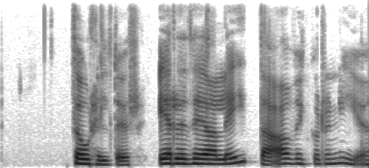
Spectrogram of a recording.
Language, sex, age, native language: Icelandic, female, 13, Icelandic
